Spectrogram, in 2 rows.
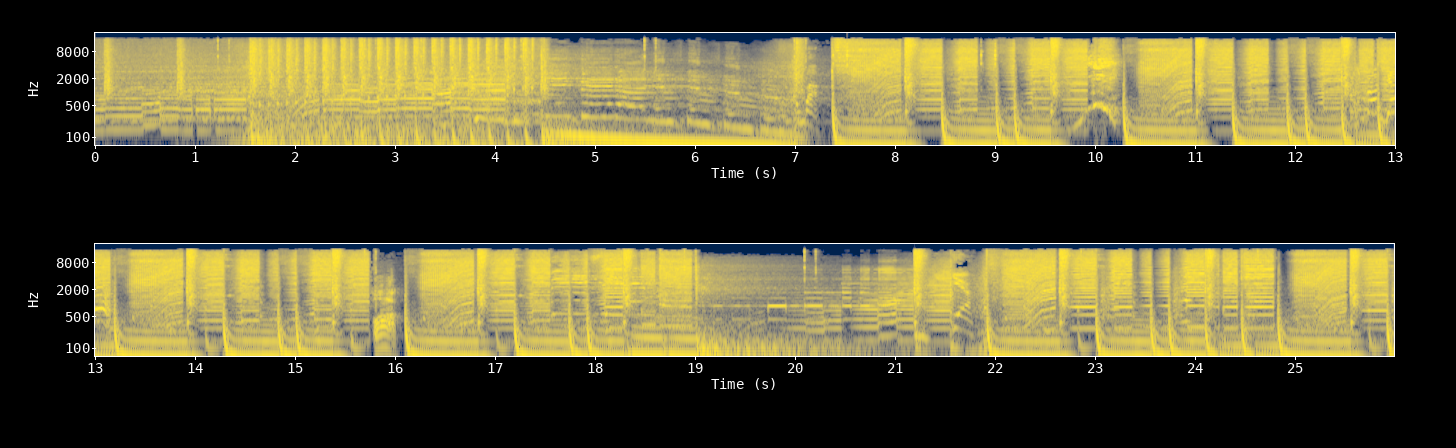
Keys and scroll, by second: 19.2 Up.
